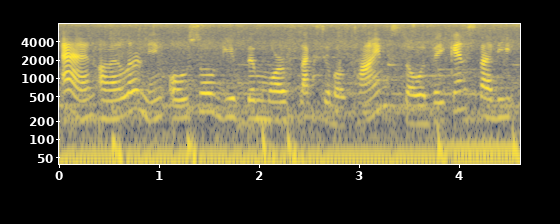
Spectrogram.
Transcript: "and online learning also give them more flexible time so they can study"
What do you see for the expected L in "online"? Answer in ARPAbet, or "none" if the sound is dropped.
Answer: none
